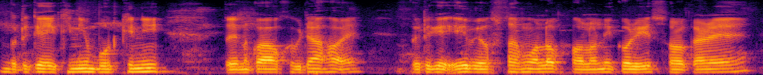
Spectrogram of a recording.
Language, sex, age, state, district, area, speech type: Assamese, male, 45-60, Assam, Golaghat, urban, spontaneous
